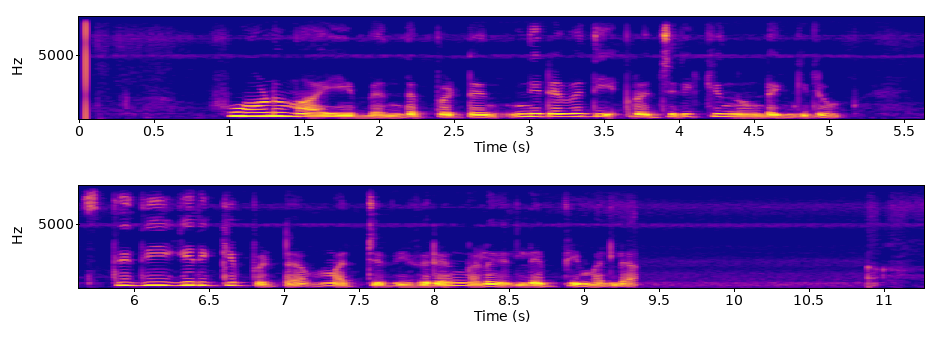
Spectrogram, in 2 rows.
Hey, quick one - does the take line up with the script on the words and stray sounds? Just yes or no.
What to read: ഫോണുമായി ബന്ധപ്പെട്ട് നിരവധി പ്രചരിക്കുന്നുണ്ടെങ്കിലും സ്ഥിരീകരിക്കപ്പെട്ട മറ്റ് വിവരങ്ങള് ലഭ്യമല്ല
yes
